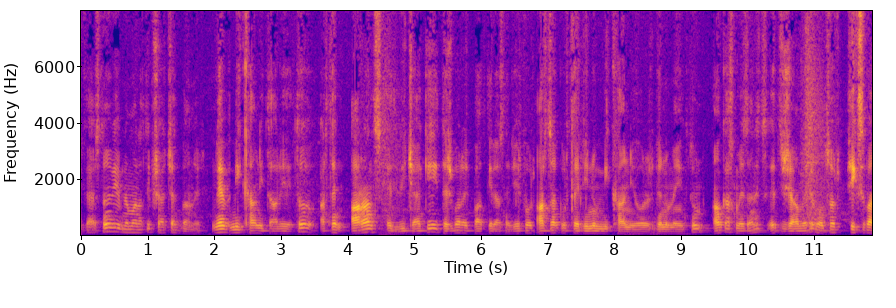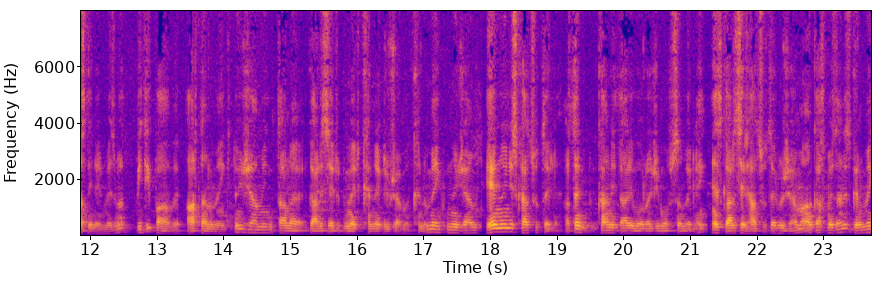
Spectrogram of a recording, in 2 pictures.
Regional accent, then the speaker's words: Sevan, Gegharkunik, Armenia; born there; ես ծնունդով Սևանից եմ, եւ գործում էր որպես ընդհանուր թանգարան

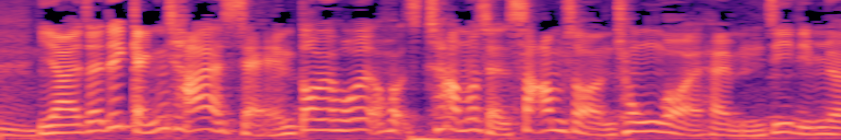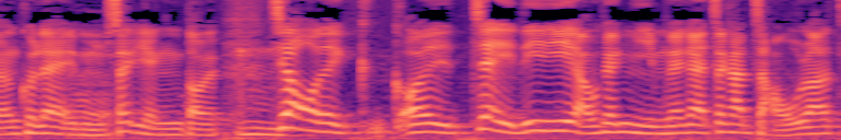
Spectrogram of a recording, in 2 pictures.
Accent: Shenzhen, Guangdong, China; 我係深圳人，深圳。

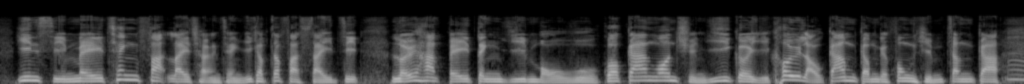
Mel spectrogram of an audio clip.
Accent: Hong Kong; 我哋香港人

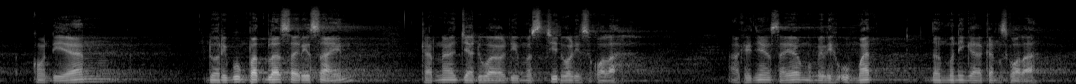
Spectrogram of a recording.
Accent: Bandung, West Java, Indonesia; Saya asli dari Bandung, kelahiran Bandung dan keluarga Bandung Padang ya. Ibu saya dari Bandung, ayah saya putra Padang, Bukit Tinggi, Sungai Buar. Jadi Sunda Padang, Pak.

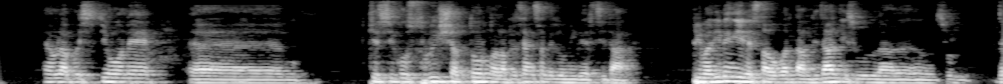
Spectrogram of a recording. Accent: Rome, Lazio, Italy; io sono romano, mi sono reso conto che effettivamente il rapporto con le istituzioni ha un senso, cioè non è come nel Lazio

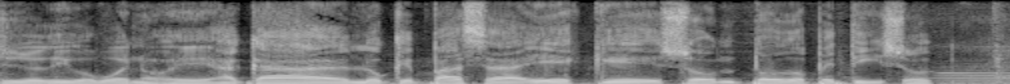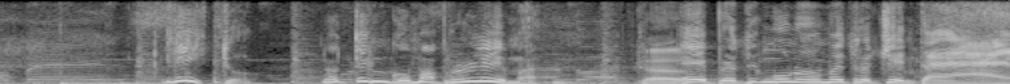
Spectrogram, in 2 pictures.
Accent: Argentina; que yo nunca vi uno, porque no, soy argentino.

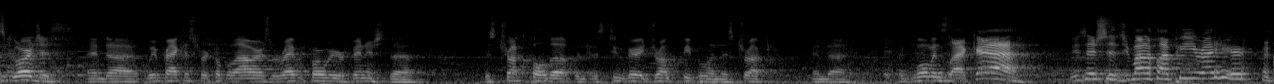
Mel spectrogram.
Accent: Chicago, Illinois, United States; They were like, where are you from? We said Chicago. And they were like, ooh, bad.

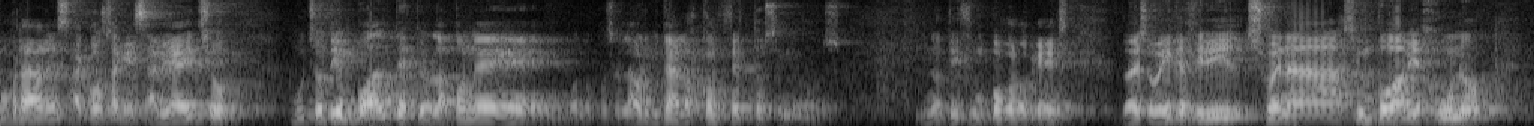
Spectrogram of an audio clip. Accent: Albacete, Castilla-La Mancha, Spain; now in Madrid, Spain; bueno, soy de Albacete, pero estoy ahora viviendo en Madrid

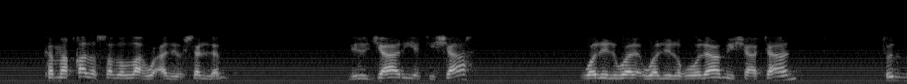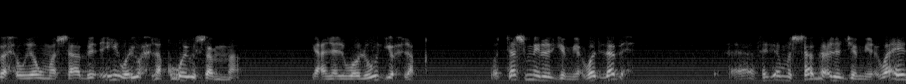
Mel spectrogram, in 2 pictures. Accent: Saudi Arabia; أنا سعودي كما يعلم الجميع، ولا أعلم هذه العادة في السعودية

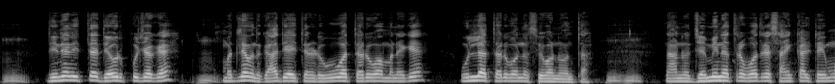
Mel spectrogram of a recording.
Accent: Pampina Hosahalli, Karnataka, India; ನಮ್ಮ ಸ್ವಂತ ಊರು ಪಂಪಿನ ಹೊಸಹಳ್ಳಿ.

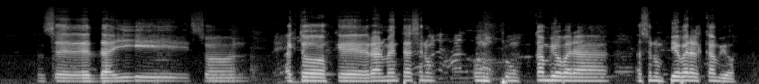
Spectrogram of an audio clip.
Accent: Limache, Valparaíso, Chile; yo soy de Limache, entonces no frecuento mucho el Valparaíso

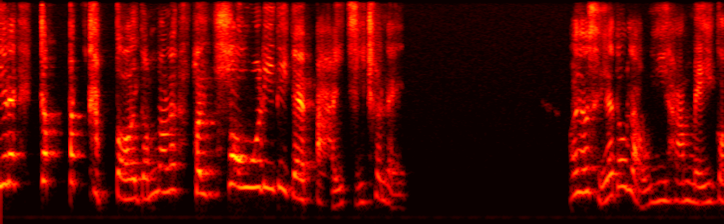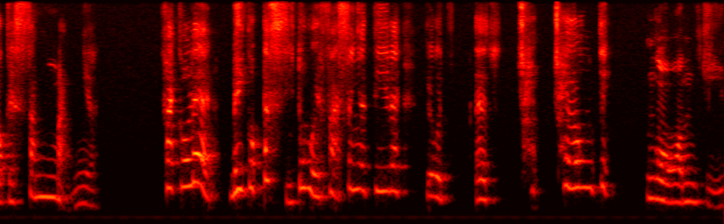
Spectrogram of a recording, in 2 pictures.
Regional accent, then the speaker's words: China; 有些像我們中國人有一句說話，善有善報，惡有惡報，若然未報呢，是時辰未到。

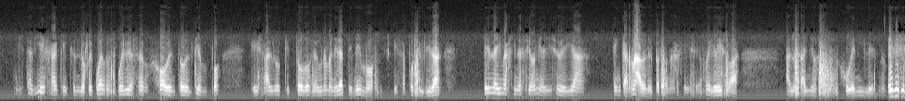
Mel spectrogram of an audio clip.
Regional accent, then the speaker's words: Argentina; nuestra historia y nuestra vida como argentinos

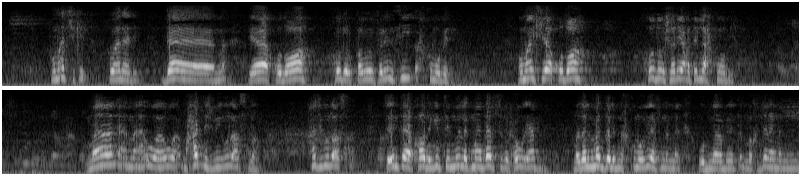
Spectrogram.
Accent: Egypt; يعني لما اقول لك انا مصري تقول لي طيب عينيك مصريين؟

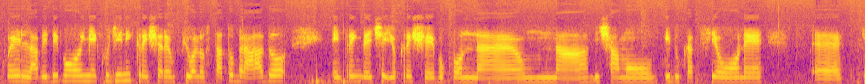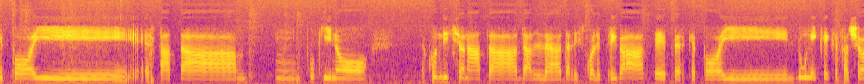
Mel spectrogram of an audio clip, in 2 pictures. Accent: Brescia, Lombardy, Italy; La cosa che mi ricordo più lontana è la mia vita a Brescia, la mia infanzia a Brescia, figlia di una milanese che aveva sposato un bresciano

